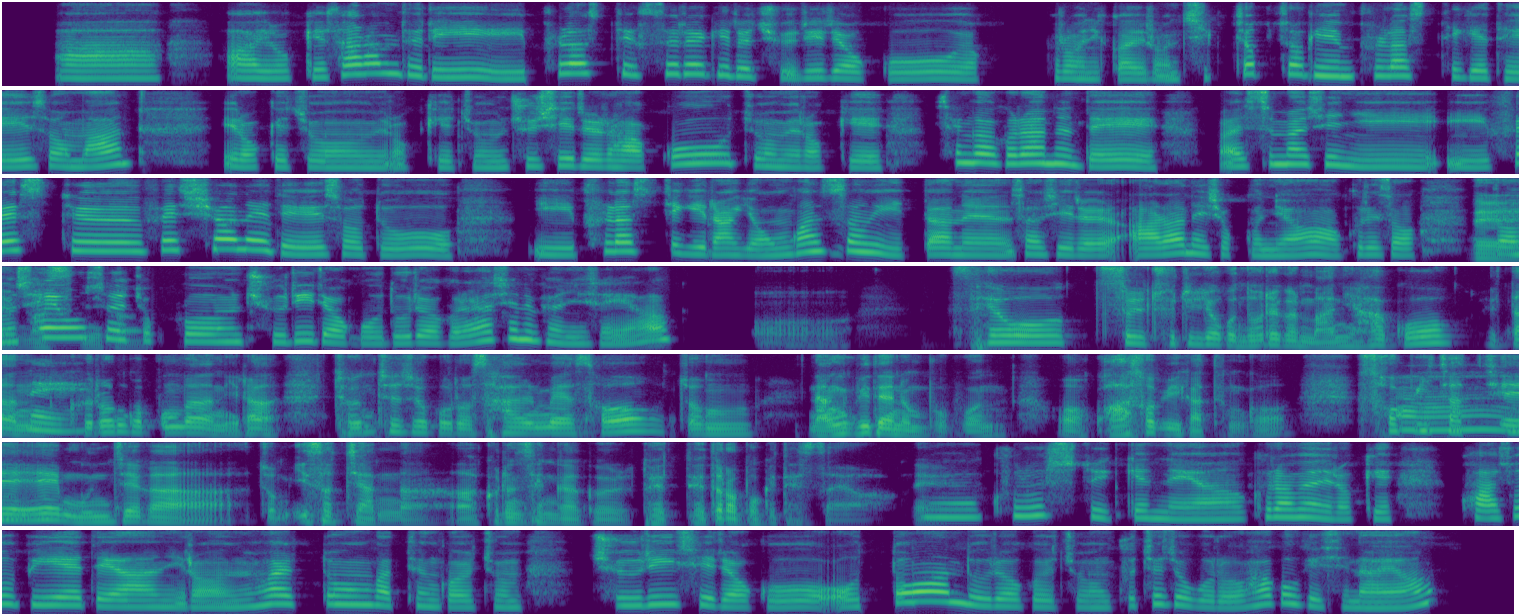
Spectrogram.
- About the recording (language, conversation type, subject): Korean, podcast, 플라스틱 쓰레기를 줄이기 위해 일상에서 실천할 수 있는 현실적인 팁을 알려주실 수 있나요?
- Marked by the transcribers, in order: put-on voice: "패스트 패션에"; in English: "패스트 패션에"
